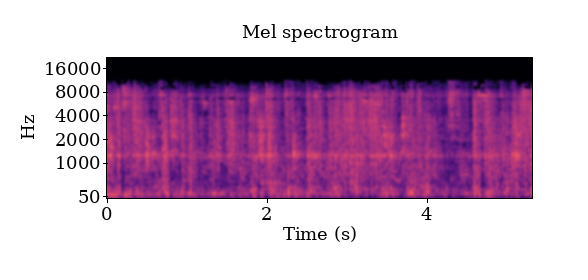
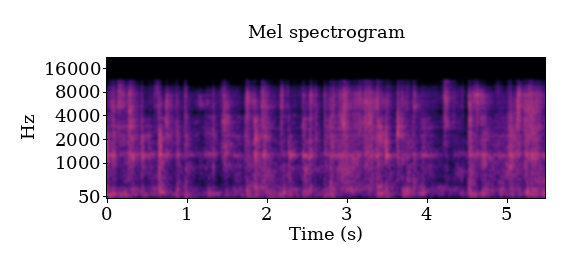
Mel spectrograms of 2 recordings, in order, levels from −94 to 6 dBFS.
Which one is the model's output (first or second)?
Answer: second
